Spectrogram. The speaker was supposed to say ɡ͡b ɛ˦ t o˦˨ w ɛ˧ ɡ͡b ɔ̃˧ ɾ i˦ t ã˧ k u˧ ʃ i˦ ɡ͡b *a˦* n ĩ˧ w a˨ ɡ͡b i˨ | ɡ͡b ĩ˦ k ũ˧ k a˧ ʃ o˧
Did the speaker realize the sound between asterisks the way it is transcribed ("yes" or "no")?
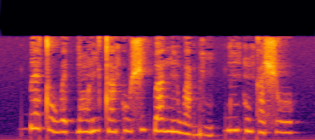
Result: yes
